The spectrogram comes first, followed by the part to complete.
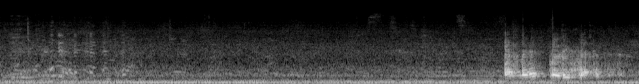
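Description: A steady low hum, with faint crowd chatter over it, at a launch-viewing site during a space shuttle countdown.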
